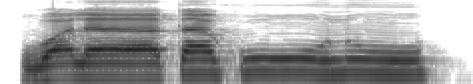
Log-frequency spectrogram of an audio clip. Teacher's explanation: وَلَا الف مدہ ہے، ایک الف کے برابر کھینچنا ہے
